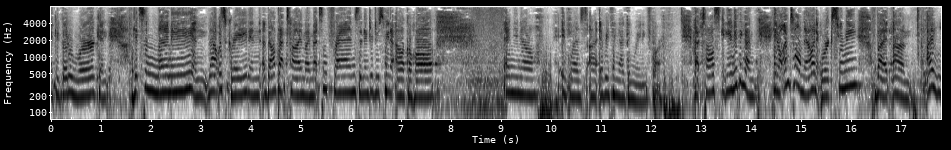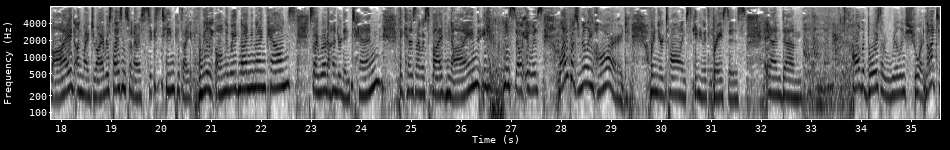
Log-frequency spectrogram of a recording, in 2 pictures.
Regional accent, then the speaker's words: Modesto, California, United States; born there; I was born in Modesto, California, home of American Graffiti and Gallo Wine.

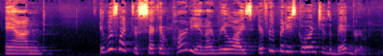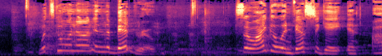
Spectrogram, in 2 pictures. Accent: California, United States; I mean, I'm from Humboldt County.

